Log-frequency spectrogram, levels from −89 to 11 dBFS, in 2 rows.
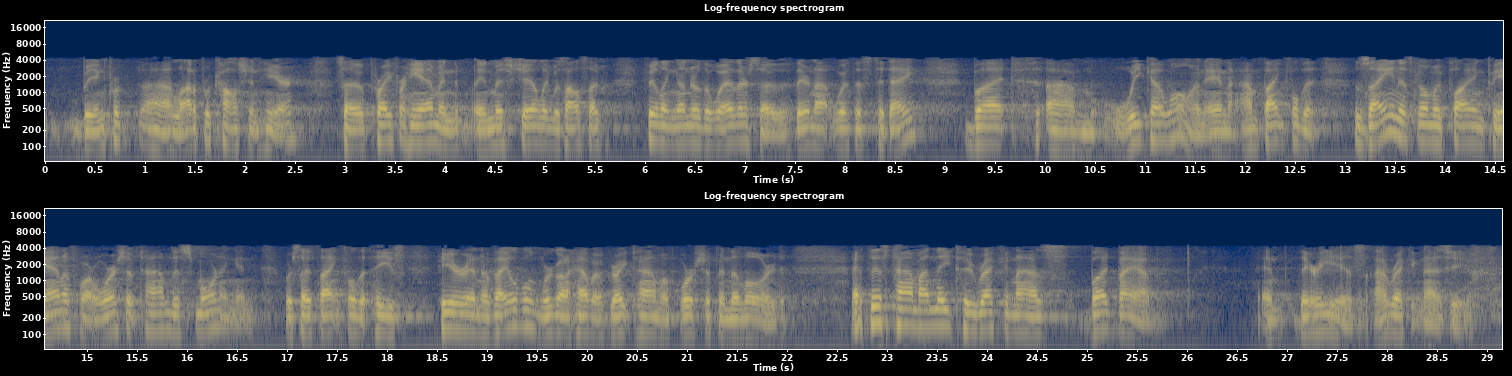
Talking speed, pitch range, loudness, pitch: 175 wpm, 110-130 Hz, -19 LUFS, 115 Hz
